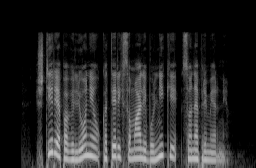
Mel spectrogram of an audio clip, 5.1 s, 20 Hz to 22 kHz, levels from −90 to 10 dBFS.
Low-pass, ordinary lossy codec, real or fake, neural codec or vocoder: 10.8 kHz; AAC, 64 kbps; real; none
